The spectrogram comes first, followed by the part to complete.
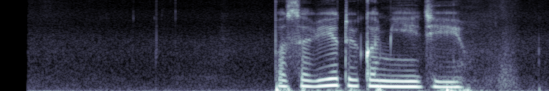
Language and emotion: Russian, sad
